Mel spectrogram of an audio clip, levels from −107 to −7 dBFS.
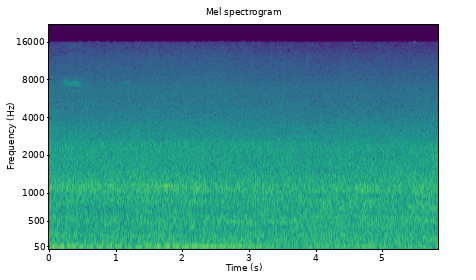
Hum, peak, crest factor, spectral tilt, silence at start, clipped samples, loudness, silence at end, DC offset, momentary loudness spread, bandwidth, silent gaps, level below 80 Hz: none; -18 dBFS; 14 dB; -4.5 dB/octave; 0 s; under 0.1%; -31 LUFS; 0 s; under 0.1%; 2 LU; 16 kHz; none; -38 dBFS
